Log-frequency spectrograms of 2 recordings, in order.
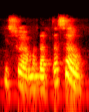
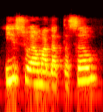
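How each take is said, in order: First: "Isso é uma adaptação." settled, falling at the end, softer and quicker; answering statement. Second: "Isso é uma adaptação?" asked with a rising end; rhetorical question. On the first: Teacher answering her own question, firm falling statement. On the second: Teacher asking her colleagues a rhetorical question, rising tune. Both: Shown as a demonstration.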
